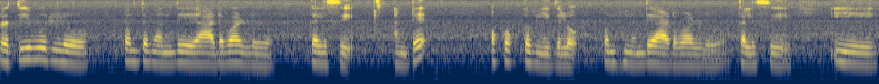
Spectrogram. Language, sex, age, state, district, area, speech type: Telugu, female, 45-60, Andhra Pradesh, Konaseema, rural, spontaneous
